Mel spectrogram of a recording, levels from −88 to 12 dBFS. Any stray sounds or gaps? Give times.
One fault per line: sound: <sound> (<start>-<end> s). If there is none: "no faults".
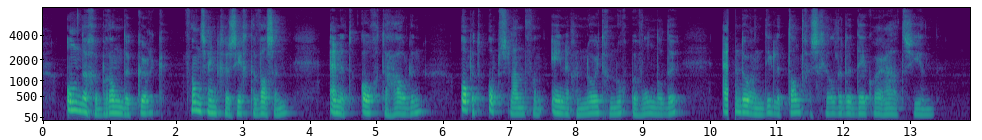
sound: dropout (10.3-10.4 s)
